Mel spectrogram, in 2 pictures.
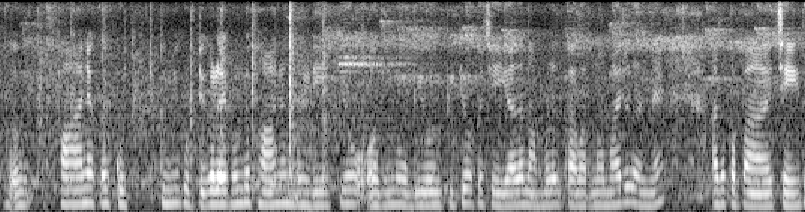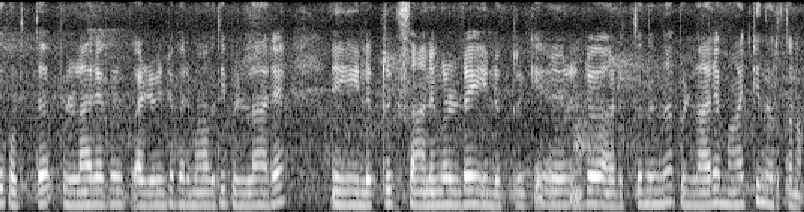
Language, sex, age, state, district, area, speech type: Malayalam, female, 30-45, Kerala, Idukki, rural, spontaneous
